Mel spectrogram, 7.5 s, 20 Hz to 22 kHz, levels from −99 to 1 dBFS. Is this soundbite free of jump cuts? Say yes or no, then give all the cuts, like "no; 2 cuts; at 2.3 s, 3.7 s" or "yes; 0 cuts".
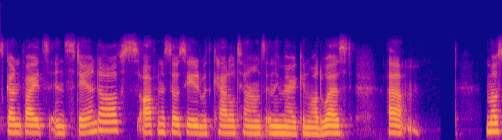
yes; 0 cuts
